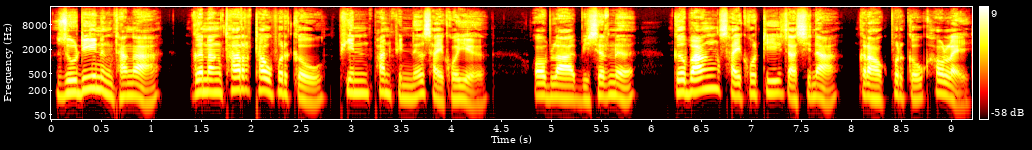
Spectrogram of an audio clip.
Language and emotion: Bodo, neutral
